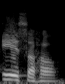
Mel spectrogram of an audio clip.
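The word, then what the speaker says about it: एषः: एस शब्द के पीछे जो 2 बिंदु लगे हुए हैं, इनका उच्चारण होता है हा, और इसको कहते हैं विसर्ग। क्या कहते हैं? विसर्ग। ये आपको समझना है। इसको विसर्ग कहा जाता है और इसका उच्चारण होता है एसह।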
